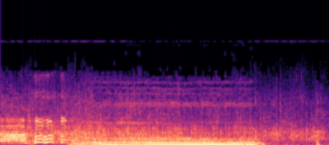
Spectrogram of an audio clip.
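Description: Studio audience applauding. A steady, flat electronic tone is held for about two seconds in the middle.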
